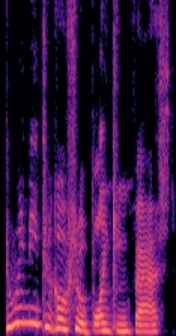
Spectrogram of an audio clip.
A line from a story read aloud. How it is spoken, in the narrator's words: Rashid, the storyteller, cried out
